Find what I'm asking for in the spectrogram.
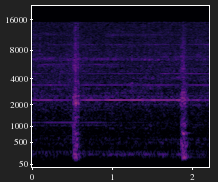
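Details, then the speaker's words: Bernina artista 730 embroidery module in the service-program test, large hoop detected, needle and presser foot up, feed dogs dropped: a quiet hum with two brief whirring moves as the carriage travels cleanly along X and passes, though electronic faults are suspected. "next test here we can go to the movements individually we can go to the X movement"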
